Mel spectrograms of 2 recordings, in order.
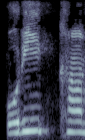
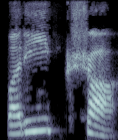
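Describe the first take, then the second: First: The middle consonant is a plain aspirated 'kh'. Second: The middle consonant is a 'k' followed by 'sh'. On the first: The speaker calls it wrong. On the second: The speaker calls it right.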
